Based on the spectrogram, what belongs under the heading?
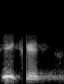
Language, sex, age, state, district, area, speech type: Maithili, male, 30-45, Bihar, Madhubani, rural, conversation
